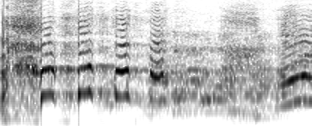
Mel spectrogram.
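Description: Loud, high-pitched laughter in quick repeated bursts, starting suddenly.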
